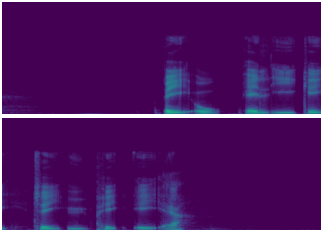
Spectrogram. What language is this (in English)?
Danish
